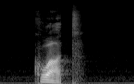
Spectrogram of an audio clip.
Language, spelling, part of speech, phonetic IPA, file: Polish, kład, noun, [kwat], Pl-kład.ogg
